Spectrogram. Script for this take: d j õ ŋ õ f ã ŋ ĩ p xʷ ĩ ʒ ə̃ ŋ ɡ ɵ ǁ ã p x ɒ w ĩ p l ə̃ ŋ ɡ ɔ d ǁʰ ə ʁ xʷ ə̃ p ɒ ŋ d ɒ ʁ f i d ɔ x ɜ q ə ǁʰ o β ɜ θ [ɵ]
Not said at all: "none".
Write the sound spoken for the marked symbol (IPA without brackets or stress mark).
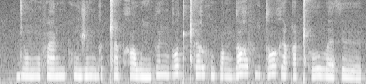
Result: ø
